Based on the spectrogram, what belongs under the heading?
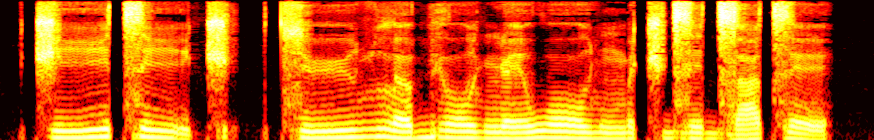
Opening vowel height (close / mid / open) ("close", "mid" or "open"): close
